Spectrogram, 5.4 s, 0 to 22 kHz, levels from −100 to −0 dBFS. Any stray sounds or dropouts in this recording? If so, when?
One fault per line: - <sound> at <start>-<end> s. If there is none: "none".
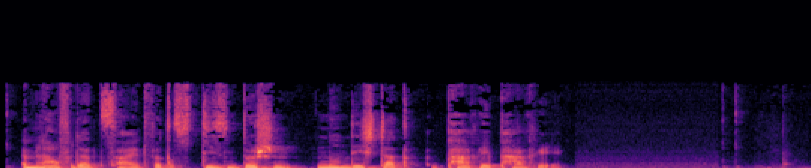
none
